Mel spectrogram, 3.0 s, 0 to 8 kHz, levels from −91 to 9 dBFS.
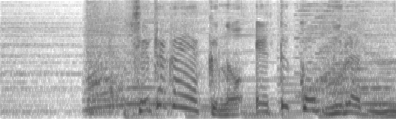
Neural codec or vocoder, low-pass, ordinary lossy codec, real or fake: none; none; none; real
